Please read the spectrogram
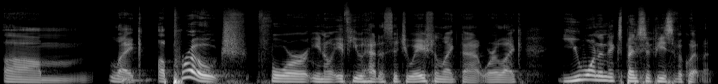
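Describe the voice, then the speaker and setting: A man's voice: mid-range voice, lively intonation, normal speed, dark tone. A man co-hosting a podcast in casual discussion, thinking aloud in loose phrases and posing questions. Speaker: podcast co-host.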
